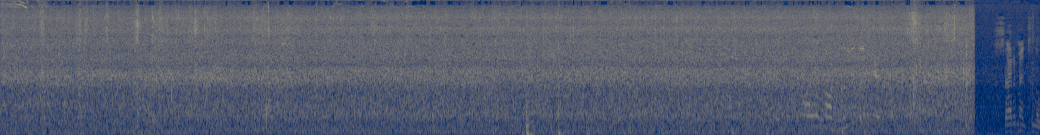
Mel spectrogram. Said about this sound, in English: I'll turn the sound up so you can kind of hear just the sound of the water and the bridge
